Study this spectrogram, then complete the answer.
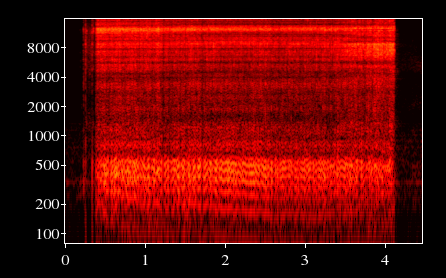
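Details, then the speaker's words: Eastwood MP200i MIG welder with spot weld kit and timer turned up far: one continuous crackling hiss about four seconds, too long for a spot weld at same voltage, burning through the sheet. "way too long there so you got it turned up that far way too far it's just going to burn away"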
